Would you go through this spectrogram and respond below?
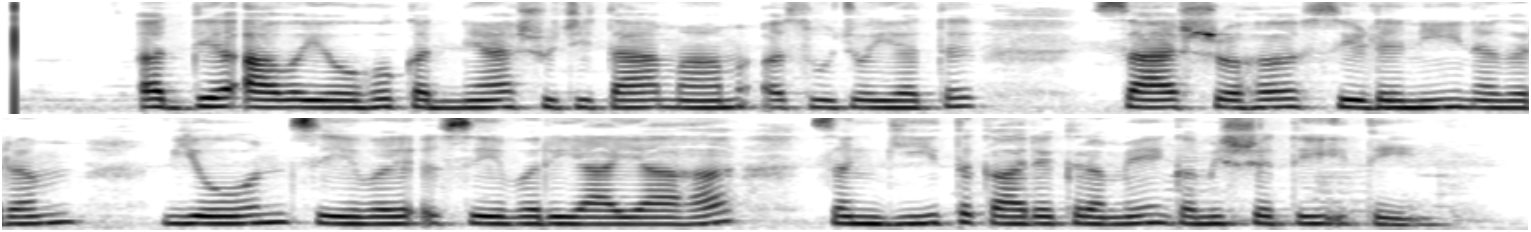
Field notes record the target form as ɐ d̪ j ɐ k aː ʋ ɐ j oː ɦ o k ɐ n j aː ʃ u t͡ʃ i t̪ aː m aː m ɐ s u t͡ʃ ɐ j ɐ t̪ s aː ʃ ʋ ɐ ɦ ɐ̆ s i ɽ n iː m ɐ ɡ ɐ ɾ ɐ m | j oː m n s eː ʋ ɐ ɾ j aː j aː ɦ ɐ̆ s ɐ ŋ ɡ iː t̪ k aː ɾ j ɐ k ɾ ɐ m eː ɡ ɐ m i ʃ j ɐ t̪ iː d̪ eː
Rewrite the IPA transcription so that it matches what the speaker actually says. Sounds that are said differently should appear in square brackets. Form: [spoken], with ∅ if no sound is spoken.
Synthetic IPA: ɐ d̪ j ɐ [ʔ] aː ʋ ɐ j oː ɦ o k ɐ n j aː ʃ u t͡ʃ i t̪ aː m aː m ɐ s u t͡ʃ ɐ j ɐ t̪ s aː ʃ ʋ ɐ ɦ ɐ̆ s i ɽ n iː [n] ɐ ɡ ɐ ɾ ɐ m | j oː [∅] n s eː ʋ ɐ ɾ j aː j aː ɦ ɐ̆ s ɐ ŋ ɡ iː t̪ k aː ɾ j ɐ k ɾ ɐ m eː ɡ ɐ m i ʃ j ɐ t̪ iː [t̪] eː

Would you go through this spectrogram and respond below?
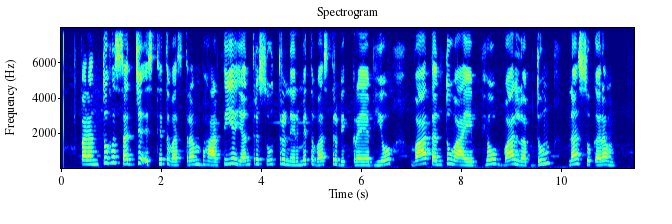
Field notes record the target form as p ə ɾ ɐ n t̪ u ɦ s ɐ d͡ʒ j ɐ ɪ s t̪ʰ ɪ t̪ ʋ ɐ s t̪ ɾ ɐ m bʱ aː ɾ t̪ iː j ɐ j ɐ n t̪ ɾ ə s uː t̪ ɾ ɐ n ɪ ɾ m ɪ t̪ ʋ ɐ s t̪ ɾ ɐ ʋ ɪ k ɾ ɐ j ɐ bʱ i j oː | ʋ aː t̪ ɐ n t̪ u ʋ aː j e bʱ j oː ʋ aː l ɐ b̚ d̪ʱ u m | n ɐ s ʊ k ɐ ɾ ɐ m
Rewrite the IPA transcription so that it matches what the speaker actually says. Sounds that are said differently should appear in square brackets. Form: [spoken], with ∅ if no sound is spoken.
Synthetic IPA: p [ɐ] ɾ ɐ n t̪ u ɦ s ɐ d͡ʒ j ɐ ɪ s t̪ʰ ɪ t̪ ʋ ɐ s t̪ ɾ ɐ m bʱ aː ɾ t̪ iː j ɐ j ɐ n t̪ ɾ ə s uː t̪ ɾ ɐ n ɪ ɾ m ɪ t̪ ʋ ɐ s t̪ ɾ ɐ ʋ ɪ k ɾ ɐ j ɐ bʱ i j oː | ʋ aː t̪ ɐ n t̪ u ʋ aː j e bʱ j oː ʋ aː l ɐ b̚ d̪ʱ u m | n ɐ s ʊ k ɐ ɾ ɐ m

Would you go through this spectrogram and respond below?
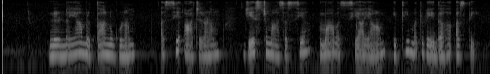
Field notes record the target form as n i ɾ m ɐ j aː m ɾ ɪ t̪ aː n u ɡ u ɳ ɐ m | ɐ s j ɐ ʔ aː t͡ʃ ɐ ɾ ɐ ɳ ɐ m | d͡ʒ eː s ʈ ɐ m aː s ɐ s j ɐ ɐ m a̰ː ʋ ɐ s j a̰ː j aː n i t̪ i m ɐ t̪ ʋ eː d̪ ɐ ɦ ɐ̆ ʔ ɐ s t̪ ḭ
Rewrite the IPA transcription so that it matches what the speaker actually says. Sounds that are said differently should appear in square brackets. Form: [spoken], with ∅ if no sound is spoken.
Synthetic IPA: n i ɾ [ɳ] ɐ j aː m ɾ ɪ t̪ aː n u ɡ u ɳ ɐ m | ɐ s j ɐ ʔ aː t͡ʃ ɐ ɾ ɐ ɳ ɐ m | d͡ʒ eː s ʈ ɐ m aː s ɐ s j ɐ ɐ m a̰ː ʋ ɐ s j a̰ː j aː [m] i t̪ i m ɐ t̪ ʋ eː d̪ ɐ ɦ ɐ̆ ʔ ɐ s t̪ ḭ

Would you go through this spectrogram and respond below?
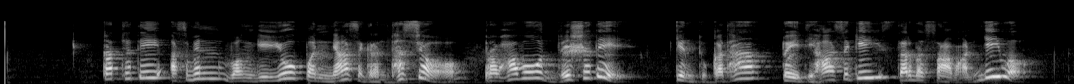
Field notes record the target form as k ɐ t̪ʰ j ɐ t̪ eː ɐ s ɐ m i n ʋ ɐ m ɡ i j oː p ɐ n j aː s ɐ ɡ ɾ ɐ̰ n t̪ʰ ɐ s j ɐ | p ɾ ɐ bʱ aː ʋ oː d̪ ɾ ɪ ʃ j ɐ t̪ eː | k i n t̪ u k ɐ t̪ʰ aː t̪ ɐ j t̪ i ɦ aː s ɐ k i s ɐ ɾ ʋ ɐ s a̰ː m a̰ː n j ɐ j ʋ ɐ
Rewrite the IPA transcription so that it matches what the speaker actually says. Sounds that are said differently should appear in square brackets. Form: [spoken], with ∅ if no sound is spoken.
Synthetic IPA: k ɐ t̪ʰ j ɐ t̪ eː ɐ s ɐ m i n ʋ ɐ [ŋ] ɡ i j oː p ɐ n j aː s ɐ ɡ ɾ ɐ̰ n t̪ʰ ɐ s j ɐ | p ɾ ɐ bʱ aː ʋ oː d̪ ɾ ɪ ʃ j ɐ t̪ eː | k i n t̪ u k ɐ t̪ʰ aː t̪ ɐ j t̪ i ɦ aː s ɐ k i s ɐ ɾ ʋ ɐ s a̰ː m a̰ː n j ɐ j ʋ ɐ

